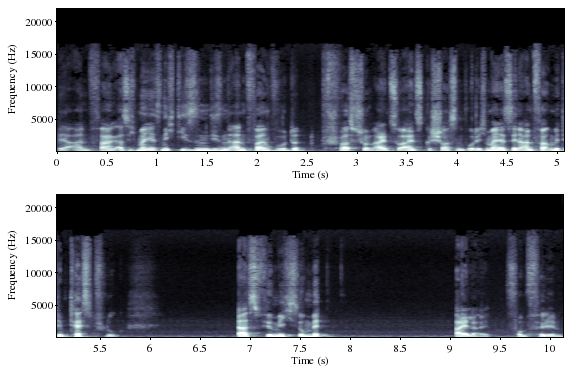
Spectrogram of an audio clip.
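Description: With long, frequent pauses, a man speaks at a moderate pace in a fairly high voice with lively intonation. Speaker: film podcast co-host. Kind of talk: casual chat.

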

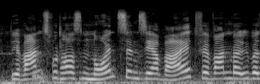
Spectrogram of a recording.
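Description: Here is a woman with an unremarkable speaking voice. She talks at a moderate pace with ordinary pitch variation. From Bavaria, Mühldorf am Inn. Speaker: aerospace engineer and foundation founder. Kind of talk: interview. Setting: in a moving tram.

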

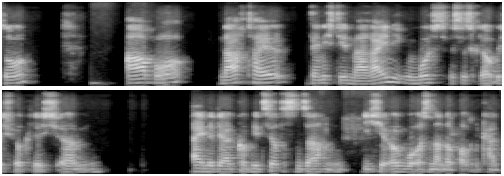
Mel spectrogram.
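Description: With vocal fry and lively intonation, a man at medium pitch speaks at a moderate pace, broken by long, frequent pauses. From Leipzig, eastern Germany. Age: 20s. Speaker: furniture designer. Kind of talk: interview.

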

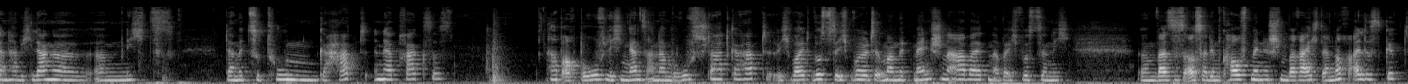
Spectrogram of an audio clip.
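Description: Against noticeable background noise, a woman talks at a fairly quick pace and medium pitch with monotone, flat intonation. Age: 50s. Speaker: alternative practitioner. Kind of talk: interview. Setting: in person studio recording.

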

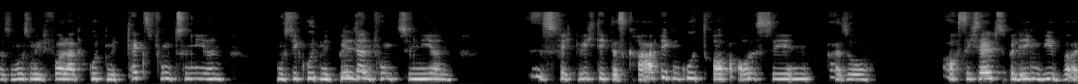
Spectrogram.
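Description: A woman speaks in a high voice at a moderate pace. Her intonation stays monotone and flat. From Swabia, near Stuttgart (Esslingen area). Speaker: graphic designer. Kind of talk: interview.

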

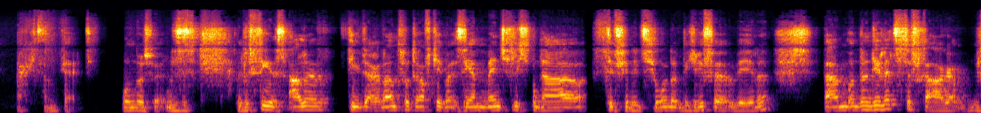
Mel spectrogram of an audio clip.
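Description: A man's voice at medium pitch and moderate pace, with ordinary pitch variation. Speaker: podcast interviewer. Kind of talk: interview.

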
